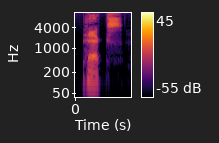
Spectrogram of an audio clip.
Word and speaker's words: PEX: You are standing in the plumbing aisle staring at three different types of PEX, PEX, rhymes with flex, tubing, and they all look almost identical.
